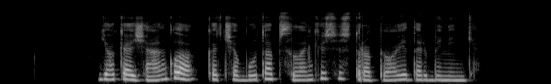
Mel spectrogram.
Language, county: Lithuanian, Telšiai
